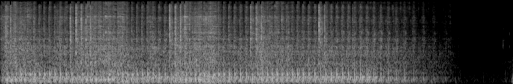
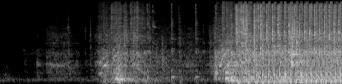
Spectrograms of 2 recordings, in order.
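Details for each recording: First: Honda tiller engine surging at idle and when not under load; owner suspects a plugged carburetor idle jet. Small engine chugs with uneven, rising and falling bursts. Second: Honda tiller engine after cleaning a plugged idle air jet to cure surging at idle: a recoil pull, then the small petrol engine catches and settles into a steady, even run; normal idle after the fix.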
